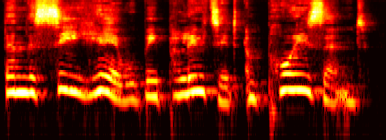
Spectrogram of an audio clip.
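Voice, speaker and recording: A woman's voice: on the high side, expressive, a little slow, dark tone, voice pushed up. A woman voicing a practical, cautious, worried female diver in a children's storybook, grave and urgent.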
